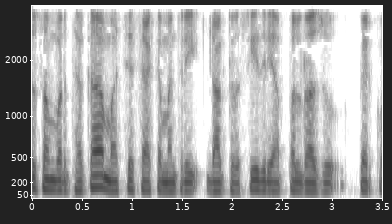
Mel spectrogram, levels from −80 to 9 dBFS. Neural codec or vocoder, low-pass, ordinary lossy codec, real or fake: none; 3.6 kHz; none; real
